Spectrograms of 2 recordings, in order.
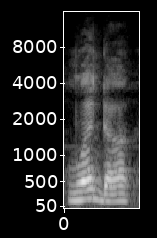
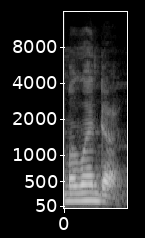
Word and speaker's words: Melinda: I said Linda. I should have said Melinda, because that's how they say it.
